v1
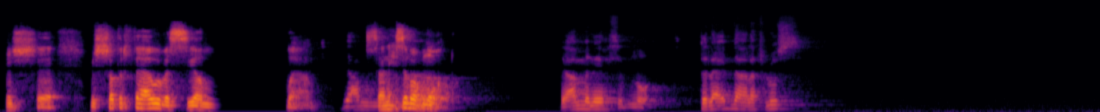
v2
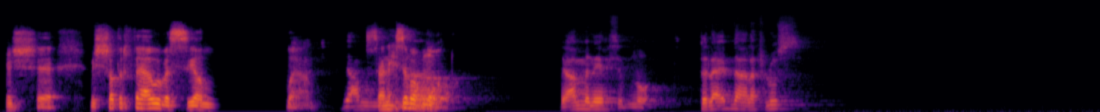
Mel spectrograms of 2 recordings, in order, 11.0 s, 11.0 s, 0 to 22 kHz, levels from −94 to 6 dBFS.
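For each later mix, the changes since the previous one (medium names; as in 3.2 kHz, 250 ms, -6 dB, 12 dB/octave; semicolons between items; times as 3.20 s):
first voice -4.5 dB; master: remove Butterworth band-stop 1.8 kHz, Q 1.1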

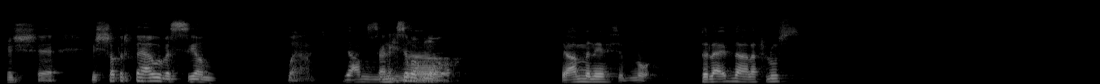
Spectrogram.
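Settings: first voice -8.5 dB; second voice: send -9.0 dB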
